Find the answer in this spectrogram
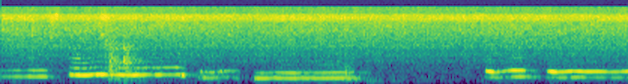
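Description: A woman humming a tune in a series of held notes that step up and down in pitch, pausing for a moment in the middle.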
